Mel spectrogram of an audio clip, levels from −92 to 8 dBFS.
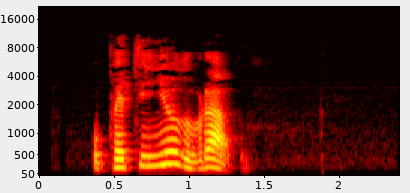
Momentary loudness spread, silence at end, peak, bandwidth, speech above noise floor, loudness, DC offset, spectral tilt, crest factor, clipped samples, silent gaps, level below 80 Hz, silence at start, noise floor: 17 LU; 1.15 s; -2 dBFS; 11 kHz; 50 dB; -22 LUFS; under 0.1%; -5.5 dB/octave; 22 dB; under 0.1%; none; -80 dBFS; 0.35 s; -71 dBFS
